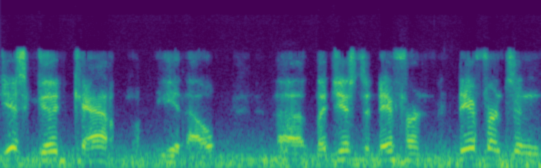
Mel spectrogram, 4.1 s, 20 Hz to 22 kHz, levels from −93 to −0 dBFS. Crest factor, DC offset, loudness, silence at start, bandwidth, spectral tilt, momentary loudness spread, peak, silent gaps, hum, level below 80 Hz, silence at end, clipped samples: 16 dB; under 0.1%; -17 LUFS; 0 s; 8.2 kHz; -4 dB/octave; 10 LU; -2 dBFS; none; none; -32 dBFS; 0 s; under 0.1%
